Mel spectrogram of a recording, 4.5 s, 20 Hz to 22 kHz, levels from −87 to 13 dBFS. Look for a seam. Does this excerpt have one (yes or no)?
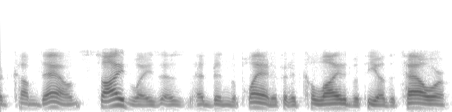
no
